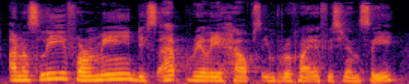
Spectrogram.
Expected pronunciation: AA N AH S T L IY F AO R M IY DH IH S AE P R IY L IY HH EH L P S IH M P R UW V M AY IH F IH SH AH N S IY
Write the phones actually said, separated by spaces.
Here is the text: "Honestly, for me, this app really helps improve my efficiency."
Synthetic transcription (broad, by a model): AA N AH S T L IY F AO R M IY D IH S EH P R IY L IY HH EH L P S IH M P R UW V M AY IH F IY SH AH N S IY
